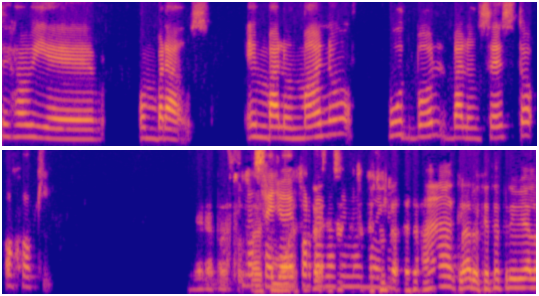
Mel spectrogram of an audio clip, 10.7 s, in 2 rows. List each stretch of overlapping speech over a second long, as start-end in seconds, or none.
7.5-9.3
